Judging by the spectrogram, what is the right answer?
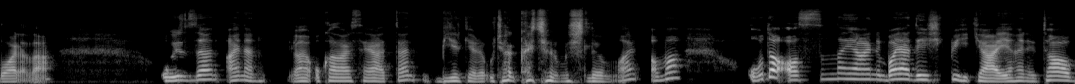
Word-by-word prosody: bu 135 0 -1
arada. 135 - -2 1.1
O 170 +1 +2
yüzden 215 +4 0
Aynen. 180 -5 -2 0.2
Ya, 150 +1 -1
o 160 - -5
kadar 160 -1 +2
seyahatten 155 +6 -3
1 150 0 -4
kere 135 -4 -3
uçak 165 +5 -3
kaçırmışlığım 145 -6 -1
var. 235 +4 -4
Ama 275 +11 -1 0.6
o - - -2
da 335 -1 +8
aslında, 240 +5 -1
yani, 240 -4 +1
bayağı 235 +1 +6
değişik 210 -1 -1
bir 215 -4 -1
hikâye, 145 -4 +3
hani. 150 -4 -4
Ta 190 -2 +3
180 Hz, 140 wpm, -26 LUFS, 150-215 Hz, 1.1 s, da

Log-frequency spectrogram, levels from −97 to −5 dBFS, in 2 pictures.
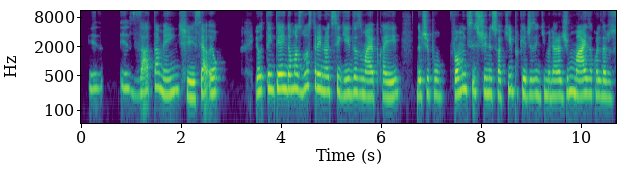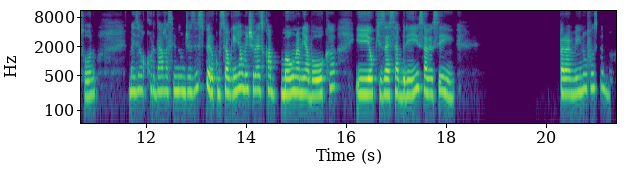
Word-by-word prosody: Ex 275 +1 -8 0.4
exatamente, 240 - -1
se 185 +4 -4
a - - +2
eu 230 0 -1 0.7
eu 240 +2 +3
tentei 270 +2 +4
ainda 270 0 +5
umas 270 -2 +1
2, 300 +5 -1
3 280 -4 +3
noites 240 0 -2
seguidas 220 -1 -1
uma 205 -2 +1
época 200 0 -2
aí, 195 +3 0 0.3
do 205 0 +1
tipo: 210 -1 -4 0.2
"Vamos 225 +6 +5
insistir 235 -3 -3
nisso 220 -1 -1
aqui, 205 +5 -4
porque 235 -2 -1
dizem 210 0 -5
que 200 - -10
melhora 205 0 -1
demais 220 0 +3
a 215 - -4
qualidade 205 -2 -2
do - - -9
sono", 200 +3 -5 0.6
mas 240 0 -2
eu 255 - -4
acordava, 245 0 -5
assim, 245 +1 -5
em 245 - +1
um 245 - 0
desespero 260 +2 0
como 225 -1 -4
se 220 - -1
alguém 230 +1 +2
realmente 270 -1 +1
estivesse 255 0 -1
com 255 - -4
a 235 -3 -4
mão 220 +1 +5
na 240 0 +3
minha 225 -1 +2
boca 215 +8 +2 0.4
e 220 0 +2
eu 220 - +7
quisesse 220 0 +1
abrir, 210 +5 +2
sabe, 240 -5 +1
assim? 215 -3 -3 2.1
Para 220 -1 +4
mim 225 +2 -2
não 270 +2 -2
funcionou. 280 -3 -7
225 Hz, 165 wpm, -23 LUFS, 210-255 Hz, 2.1 s, eu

